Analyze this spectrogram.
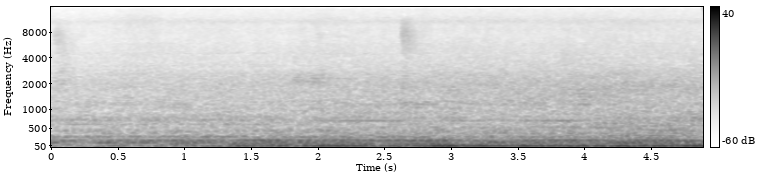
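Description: The yacht's Cummins diesel engines drone steadily while it runs underway, with a rushing hiss of wind and water over the top. The drone grows louder about one and a half seconds in.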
